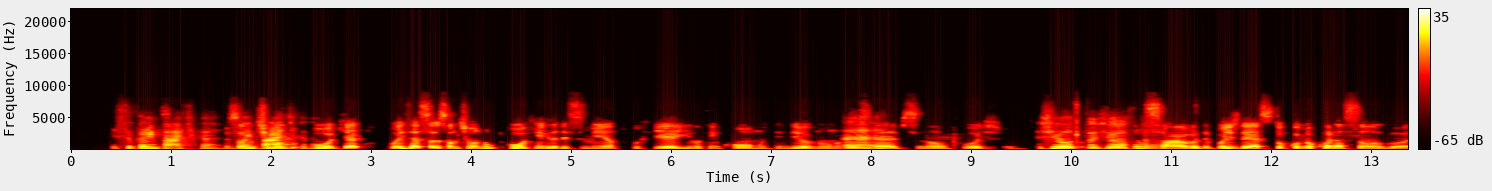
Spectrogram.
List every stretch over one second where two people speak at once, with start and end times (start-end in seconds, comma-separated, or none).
1.5-2.7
